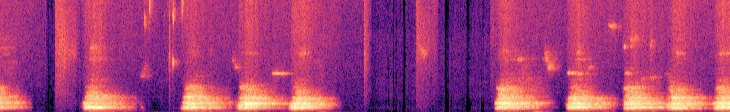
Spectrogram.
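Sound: dogs barking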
